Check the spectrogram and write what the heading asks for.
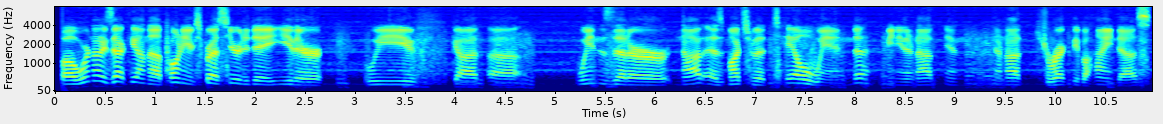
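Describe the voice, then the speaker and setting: A man talking as a pilot, casually narrating a flight in a halting, matter-of-fact way. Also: medium pitch. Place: small airplane cockpit in flight. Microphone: aviation headset. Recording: dull, noisy aircraft cockpit intercom. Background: engine noise, radio.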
